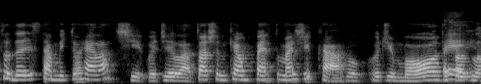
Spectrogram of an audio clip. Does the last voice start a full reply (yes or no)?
yes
